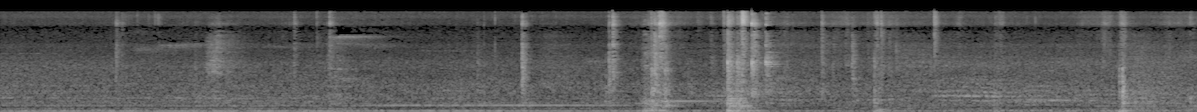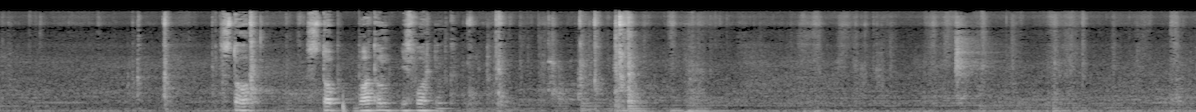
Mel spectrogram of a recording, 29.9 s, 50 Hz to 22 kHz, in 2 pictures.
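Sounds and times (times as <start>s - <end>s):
elevator door clunk: 7.5s - 11.3s, 20.6s - 24.0s.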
